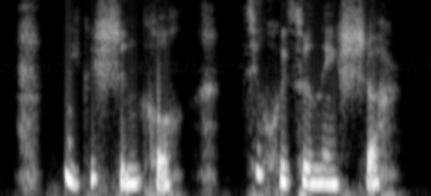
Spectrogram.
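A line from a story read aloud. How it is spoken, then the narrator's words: Laughing hard. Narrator (Chinese): 美凤笑得弯下了腰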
